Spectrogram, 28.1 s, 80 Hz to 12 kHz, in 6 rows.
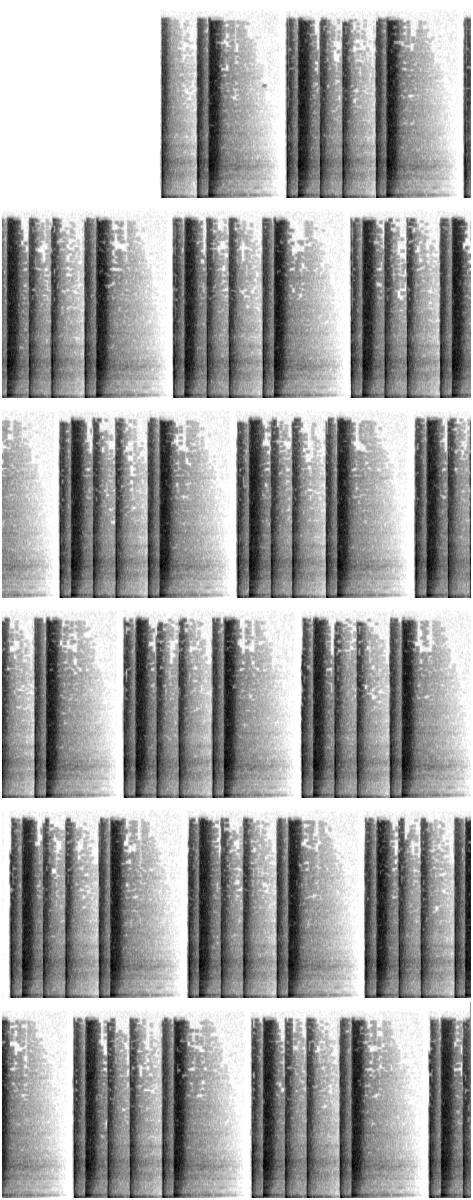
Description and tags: Kastimes Drum Sample 3
drum, drums, groovy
